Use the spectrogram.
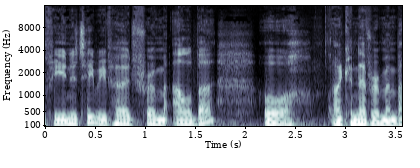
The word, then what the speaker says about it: Alba: heard from all for unity we've heard from alba or i can never remember how alex someone told me i had to pronounce it alipa that's the one um and we are going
